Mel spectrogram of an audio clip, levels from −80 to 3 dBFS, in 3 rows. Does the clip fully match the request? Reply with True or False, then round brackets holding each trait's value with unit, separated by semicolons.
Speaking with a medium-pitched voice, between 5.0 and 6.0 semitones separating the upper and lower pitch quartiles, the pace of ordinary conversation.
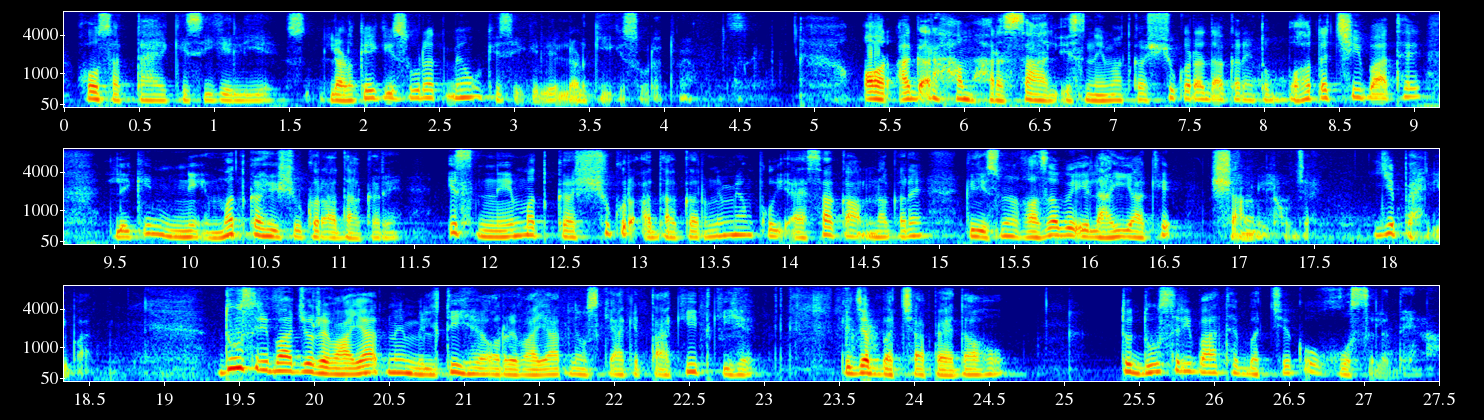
False (155 Hz; 5.3 semitones; 215 wpm)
